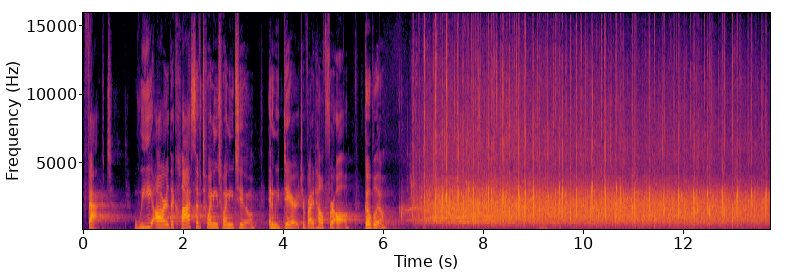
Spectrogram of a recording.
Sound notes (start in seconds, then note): 6.3 audience clapping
